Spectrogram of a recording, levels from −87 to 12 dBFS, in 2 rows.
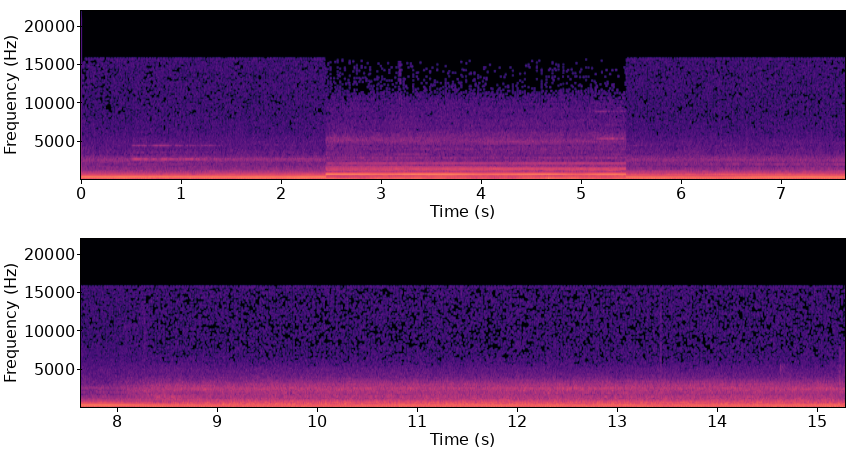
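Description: From 2.44 s to 5.44 s the audio has been read two samples at a time, so it plays at double speed. The reader treated each pair of samples as a single frame, as if the stream held two interleaved channels or samples twice as wide. Playback runs at 2x and jumps a full octave, 12 semitones, higher.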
